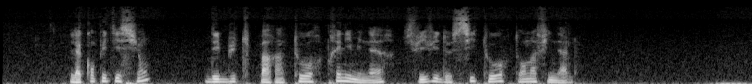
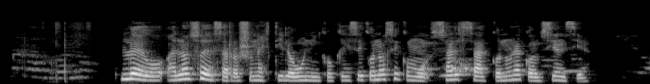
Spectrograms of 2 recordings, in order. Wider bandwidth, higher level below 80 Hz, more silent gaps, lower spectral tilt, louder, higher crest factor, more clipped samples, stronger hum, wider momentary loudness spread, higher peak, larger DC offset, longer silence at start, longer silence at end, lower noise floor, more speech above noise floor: first, 16 kHz vs 8 kHz; first, -36 dBFS vs -70 dBFS; neither; first, -6 dB/octave vs -4.5 dB/octave; about the same, -17 LUFS vs -18 LUFS; about the same, 18 dB vs 18 dB; neither; neither; second, 7 LU vs 12 LU; about the same, 0 dBFS vs 0 dBFS; neither; first, 0.6 s vs 0.3 s; about the same, 0 s vs 0 s; second, -45 dBFS vs -50 dBFS; about the same, 30 dB vs 33 dB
